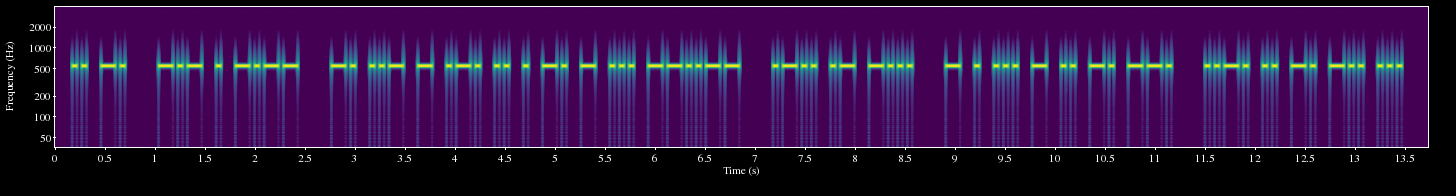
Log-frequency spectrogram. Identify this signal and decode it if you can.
Morse code, heard as a keyed tone, about 25 wpm, 550 Hz. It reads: IN KEY NUTRIENTS, LAB TESTING FINDS
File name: podcast / News headlines-1x-25x25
